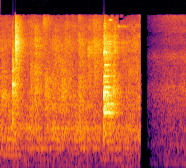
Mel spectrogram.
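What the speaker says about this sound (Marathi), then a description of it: "आता आपण त्यावर झाकण मारून ठेवूया, म्हणजे ते वाफेवरती शिजेल" Lid set down onto a pan of jackfruit curry that has been sautéed in oil, with a clattering scrape of metal and a sharp clink near the end before the sound cuts off.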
